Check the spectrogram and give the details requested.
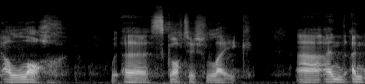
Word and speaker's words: loch: certain words, like a loch, a Scottish lake. And in fact, a lot of English speakers will pronounce that lock.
